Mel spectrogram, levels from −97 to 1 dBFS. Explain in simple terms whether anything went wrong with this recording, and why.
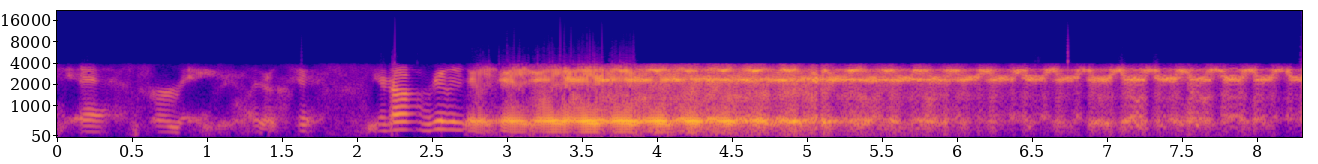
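Yes, quite a bit went wrong, actually. The whole clip comes through the Codec 2 vocoder, a very low-rate digital radio codec that only sends a rough sketch of the voice (pitch, loudness, tone shape) and rebuilds it from tones. That's why the speech sounds robotic and buzzy from start to finish.

From 2.74 s to the end there's feedback howl. Two devices on the same call are feeding each other, so the sound loops round and gets louder each pass. It narrows into a whistle around 2 kHz, with the loop coming round roughly every fifth of a second, and climbs until it's well above the speech.

Between 5.05 and 5.26 s there are bit errors on digital voice radio. A few corrupted bits scramble the instructions the decoder uses to rebuild the voice, so for that moment the sound jumps around in pitch and tone and turns into warbly, robotic gibberish.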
